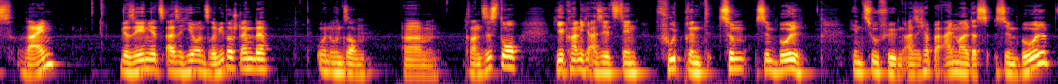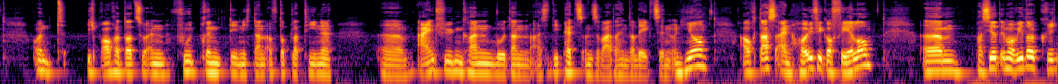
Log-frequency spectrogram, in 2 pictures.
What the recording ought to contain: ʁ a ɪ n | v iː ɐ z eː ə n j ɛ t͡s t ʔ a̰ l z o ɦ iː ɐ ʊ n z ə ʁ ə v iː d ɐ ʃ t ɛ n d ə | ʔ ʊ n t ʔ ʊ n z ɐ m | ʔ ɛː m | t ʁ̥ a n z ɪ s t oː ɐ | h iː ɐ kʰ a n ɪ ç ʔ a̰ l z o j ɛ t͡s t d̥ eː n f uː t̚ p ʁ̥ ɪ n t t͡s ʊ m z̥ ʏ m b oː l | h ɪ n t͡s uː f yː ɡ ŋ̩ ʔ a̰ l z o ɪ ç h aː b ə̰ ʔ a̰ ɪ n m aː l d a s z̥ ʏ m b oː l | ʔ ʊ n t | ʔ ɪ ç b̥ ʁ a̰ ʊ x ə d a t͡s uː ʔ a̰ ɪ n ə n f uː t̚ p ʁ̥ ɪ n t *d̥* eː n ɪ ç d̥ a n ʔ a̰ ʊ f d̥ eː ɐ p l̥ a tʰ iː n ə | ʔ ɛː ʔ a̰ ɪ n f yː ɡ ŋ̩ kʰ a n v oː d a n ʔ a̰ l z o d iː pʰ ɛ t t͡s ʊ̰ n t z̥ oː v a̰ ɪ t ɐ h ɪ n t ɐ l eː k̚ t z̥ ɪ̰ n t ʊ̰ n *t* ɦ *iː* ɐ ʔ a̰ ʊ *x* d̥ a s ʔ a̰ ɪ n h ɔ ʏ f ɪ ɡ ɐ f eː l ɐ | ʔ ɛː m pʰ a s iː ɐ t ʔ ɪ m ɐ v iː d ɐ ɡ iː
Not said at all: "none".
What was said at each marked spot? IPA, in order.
d̥, t, iː, x

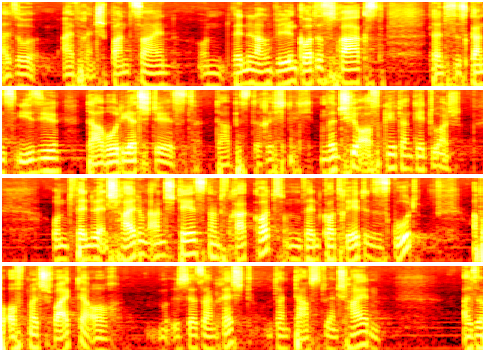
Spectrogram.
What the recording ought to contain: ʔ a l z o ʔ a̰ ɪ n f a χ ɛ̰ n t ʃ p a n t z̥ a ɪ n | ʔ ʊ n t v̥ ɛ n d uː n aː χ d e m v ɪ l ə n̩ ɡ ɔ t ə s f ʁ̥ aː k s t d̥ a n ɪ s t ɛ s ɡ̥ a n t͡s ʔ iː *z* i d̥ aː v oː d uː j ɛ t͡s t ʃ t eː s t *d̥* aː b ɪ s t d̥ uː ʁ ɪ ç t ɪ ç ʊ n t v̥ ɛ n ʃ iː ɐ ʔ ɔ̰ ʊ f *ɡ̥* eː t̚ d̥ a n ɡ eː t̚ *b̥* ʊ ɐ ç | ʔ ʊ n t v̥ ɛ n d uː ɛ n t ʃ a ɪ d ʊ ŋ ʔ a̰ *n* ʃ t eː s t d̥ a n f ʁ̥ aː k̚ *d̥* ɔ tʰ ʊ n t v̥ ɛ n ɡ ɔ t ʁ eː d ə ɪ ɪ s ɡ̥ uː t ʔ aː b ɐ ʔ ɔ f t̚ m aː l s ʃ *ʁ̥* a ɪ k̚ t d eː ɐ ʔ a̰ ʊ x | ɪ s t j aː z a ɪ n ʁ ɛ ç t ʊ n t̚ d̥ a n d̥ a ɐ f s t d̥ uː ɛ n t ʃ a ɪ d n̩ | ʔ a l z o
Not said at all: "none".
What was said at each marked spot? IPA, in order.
z, d̥, ɡ̥, d̥, n, ɡ̥, v̥

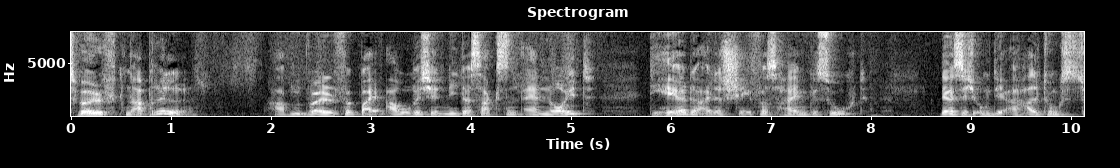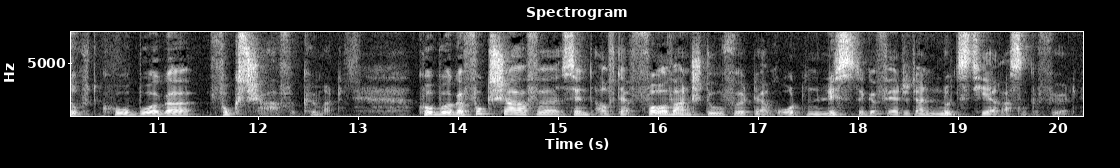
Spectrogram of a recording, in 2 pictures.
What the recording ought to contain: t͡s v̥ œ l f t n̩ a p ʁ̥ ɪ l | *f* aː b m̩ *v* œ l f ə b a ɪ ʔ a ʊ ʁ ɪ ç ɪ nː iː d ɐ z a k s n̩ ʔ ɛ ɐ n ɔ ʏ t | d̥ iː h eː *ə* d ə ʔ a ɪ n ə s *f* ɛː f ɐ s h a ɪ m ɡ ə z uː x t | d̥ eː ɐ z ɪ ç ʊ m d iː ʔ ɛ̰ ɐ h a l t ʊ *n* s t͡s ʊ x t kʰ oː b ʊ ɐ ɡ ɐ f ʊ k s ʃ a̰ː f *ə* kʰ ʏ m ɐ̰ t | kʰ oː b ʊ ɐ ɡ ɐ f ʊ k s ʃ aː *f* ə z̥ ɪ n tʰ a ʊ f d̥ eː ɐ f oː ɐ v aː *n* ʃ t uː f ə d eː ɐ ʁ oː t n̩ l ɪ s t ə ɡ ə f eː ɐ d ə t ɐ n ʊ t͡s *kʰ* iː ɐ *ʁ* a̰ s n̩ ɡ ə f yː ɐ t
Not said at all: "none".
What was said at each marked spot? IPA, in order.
h, v, ɐ, ʃ, ŋ, ə, f, n, tʰ, ʁ

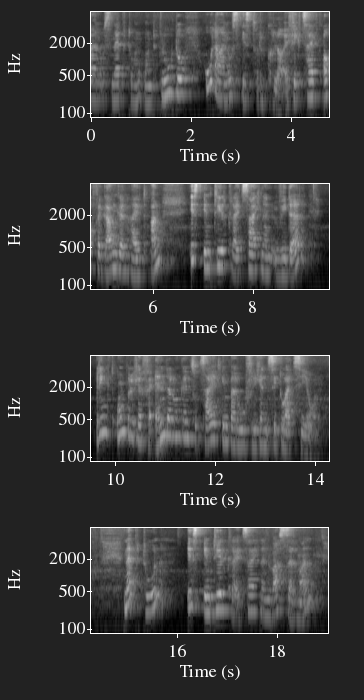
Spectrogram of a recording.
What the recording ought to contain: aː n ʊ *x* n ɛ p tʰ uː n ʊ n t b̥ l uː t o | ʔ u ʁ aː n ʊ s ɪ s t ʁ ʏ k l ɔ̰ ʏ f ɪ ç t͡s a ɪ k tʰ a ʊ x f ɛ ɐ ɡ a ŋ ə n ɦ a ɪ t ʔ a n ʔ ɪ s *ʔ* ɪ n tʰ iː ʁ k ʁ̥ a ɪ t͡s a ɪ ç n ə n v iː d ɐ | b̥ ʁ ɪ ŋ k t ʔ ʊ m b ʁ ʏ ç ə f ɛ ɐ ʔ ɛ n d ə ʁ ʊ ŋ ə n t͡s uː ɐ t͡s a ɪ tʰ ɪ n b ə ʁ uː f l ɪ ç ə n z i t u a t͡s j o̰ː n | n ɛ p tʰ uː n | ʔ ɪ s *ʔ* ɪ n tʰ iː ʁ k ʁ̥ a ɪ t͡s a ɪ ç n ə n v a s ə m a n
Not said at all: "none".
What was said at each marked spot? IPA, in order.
s, t, t

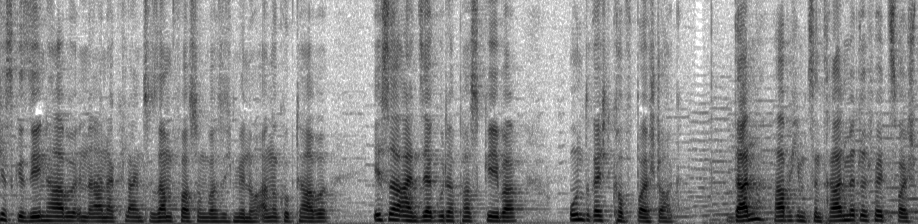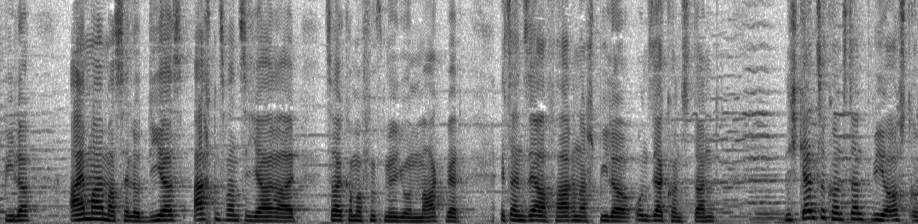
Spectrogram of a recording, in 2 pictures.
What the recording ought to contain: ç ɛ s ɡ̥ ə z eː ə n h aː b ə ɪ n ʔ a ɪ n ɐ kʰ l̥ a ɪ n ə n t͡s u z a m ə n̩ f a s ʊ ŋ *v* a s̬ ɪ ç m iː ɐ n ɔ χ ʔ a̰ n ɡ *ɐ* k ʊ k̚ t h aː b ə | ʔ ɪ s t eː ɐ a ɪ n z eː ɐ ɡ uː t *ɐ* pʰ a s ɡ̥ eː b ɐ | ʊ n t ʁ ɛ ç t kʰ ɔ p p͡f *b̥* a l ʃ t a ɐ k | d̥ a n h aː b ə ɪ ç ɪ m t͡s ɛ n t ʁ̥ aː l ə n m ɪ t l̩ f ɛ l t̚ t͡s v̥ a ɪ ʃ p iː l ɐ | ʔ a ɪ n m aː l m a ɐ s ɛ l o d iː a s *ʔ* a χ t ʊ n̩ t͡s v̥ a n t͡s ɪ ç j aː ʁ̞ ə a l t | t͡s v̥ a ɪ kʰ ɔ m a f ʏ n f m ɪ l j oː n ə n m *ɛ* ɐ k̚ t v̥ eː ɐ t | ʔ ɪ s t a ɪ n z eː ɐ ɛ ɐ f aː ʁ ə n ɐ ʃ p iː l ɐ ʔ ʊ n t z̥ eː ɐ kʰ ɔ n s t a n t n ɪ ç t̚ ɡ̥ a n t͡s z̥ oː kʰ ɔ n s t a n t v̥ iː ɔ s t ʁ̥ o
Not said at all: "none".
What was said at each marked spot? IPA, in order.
v, ə, ɐ, b̥, ʔ, a

